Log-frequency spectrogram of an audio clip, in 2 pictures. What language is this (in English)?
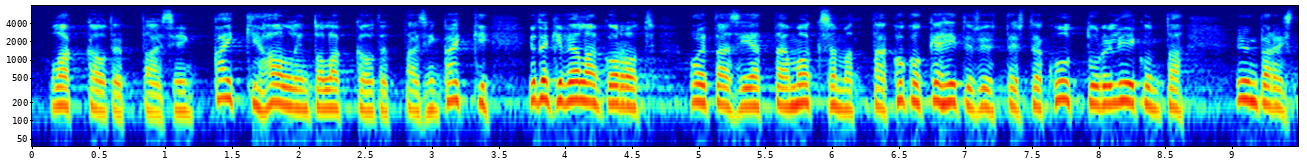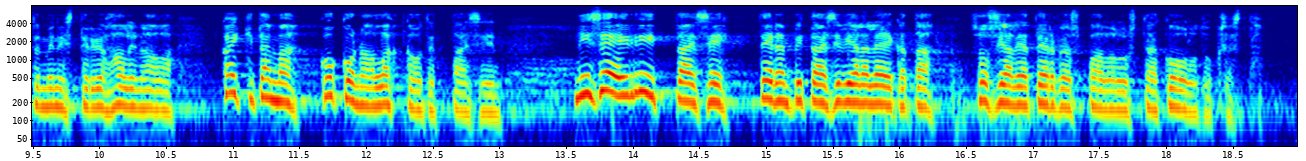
Finnish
